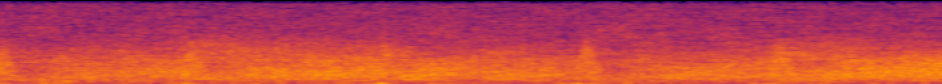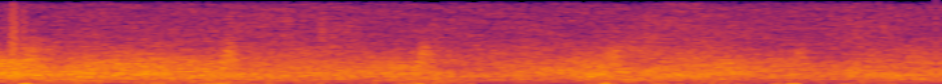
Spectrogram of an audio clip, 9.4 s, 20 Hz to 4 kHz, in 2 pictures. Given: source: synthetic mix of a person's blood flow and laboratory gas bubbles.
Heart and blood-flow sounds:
Doppler ultrasound of blood flow; subclavian vein
no bubbles
From the record:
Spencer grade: 0 (complete lack of bubble signals)

